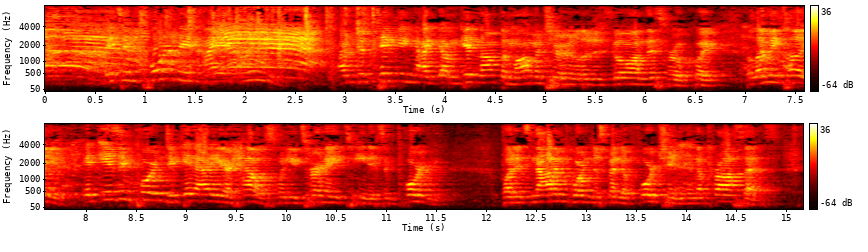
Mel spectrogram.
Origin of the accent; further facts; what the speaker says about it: San Diego, California, United States; I grew up in San Diego. I've lived in Southern California pretty much my entire life.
